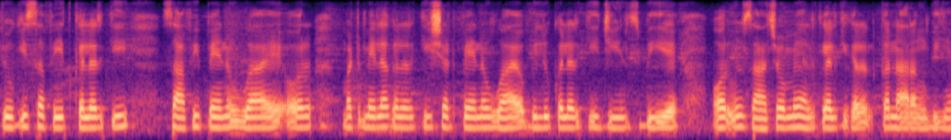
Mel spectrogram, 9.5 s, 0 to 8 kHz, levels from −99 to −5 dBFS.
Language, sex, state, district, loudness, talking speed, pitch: Hindi, female, Chhattisgarh, Bilaspur, -18 LUFS, 210 wpm, 180 Hz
